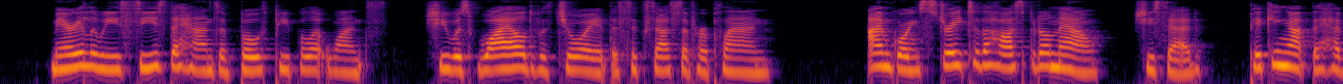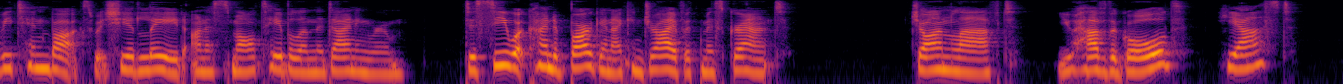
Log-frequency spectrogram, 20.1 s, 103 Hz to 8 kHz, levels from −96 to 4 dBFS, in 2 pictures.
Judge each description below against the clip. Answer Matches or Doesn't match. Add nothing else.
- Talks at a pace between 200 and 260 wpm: Matches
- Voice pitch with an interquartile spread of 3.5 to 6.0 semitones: Doesn't match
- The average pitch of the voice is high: Matches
